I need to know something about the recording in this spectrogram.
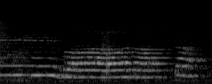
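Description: A high voice singing long held notes, dropping to a lower note about halfway through and rising again near the end.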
